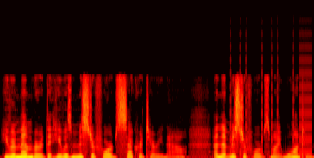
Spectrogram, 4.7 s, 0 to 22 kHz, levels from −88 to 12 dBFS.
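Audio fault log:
3.45–4.41 s, GSM signalling bursts: A nearby 2G phone exchanges brief control traffic with the network, so it transmits only short clusters of radio bursts. Each cluster is rectified by the audio circuitry and comes through as a galloping dit-dit-dit of short 217 Hz buzzes, sitting roughly 20 dB under the speech. The stop-start rhythm comes from the phone keying its transmitter on and off rather than running continuously.
4.49–4.68 s, GSM phone buzz: A 2G handset now transmits steadily, as it does during a call, pulsing 217 times a second. The audio electronics demodulate those radio pulses into a hard, raspy buzz at 217 Hz, about 21 dB below the speech. Because the pulses are sharp-edged, the buzz carries a dense stack of harmonics, and it bears no relation to what is being said.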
